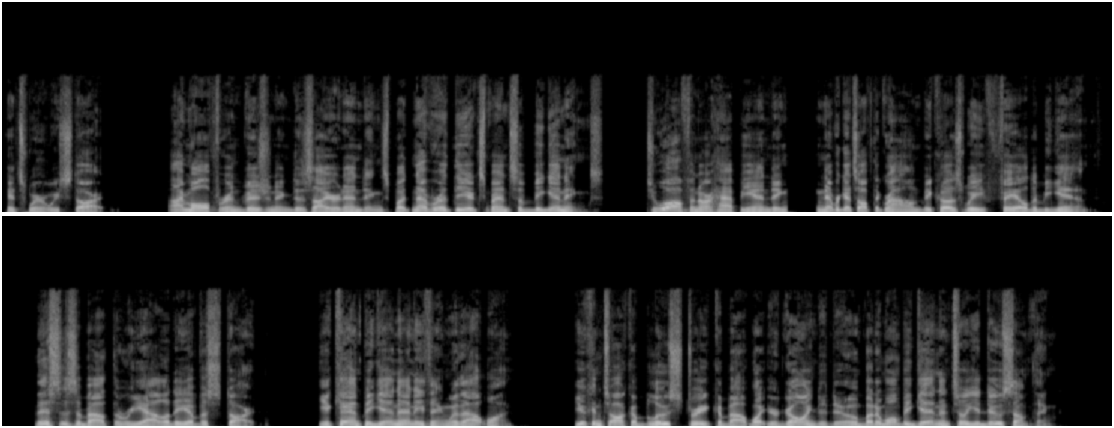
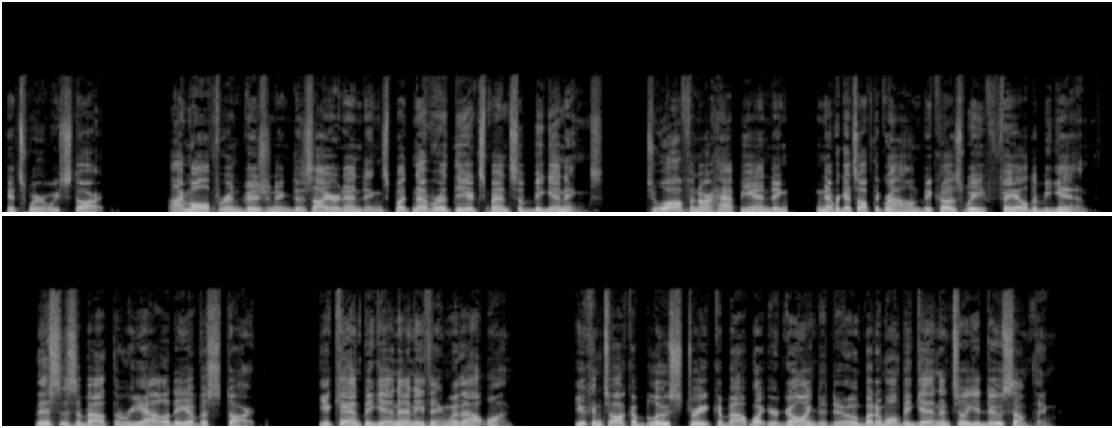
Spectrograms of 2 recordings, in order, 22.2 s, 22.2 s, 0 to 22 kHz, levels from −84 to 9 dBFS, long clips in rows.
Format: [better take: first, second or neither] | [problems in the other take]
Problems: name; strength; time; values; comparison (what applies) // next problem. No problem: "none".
neither | audio freezing; at 8 s; the same in both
